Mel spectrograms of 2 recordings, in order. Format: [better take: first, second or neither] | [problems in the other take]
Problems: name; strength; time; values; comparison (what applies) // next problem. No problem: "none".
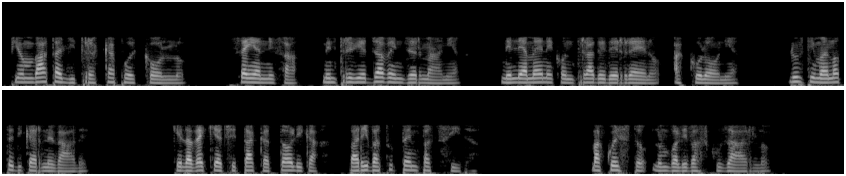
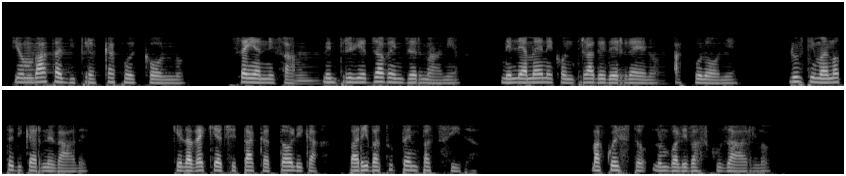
first | noise reduction (neural mask model DeepFilterNet 3)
